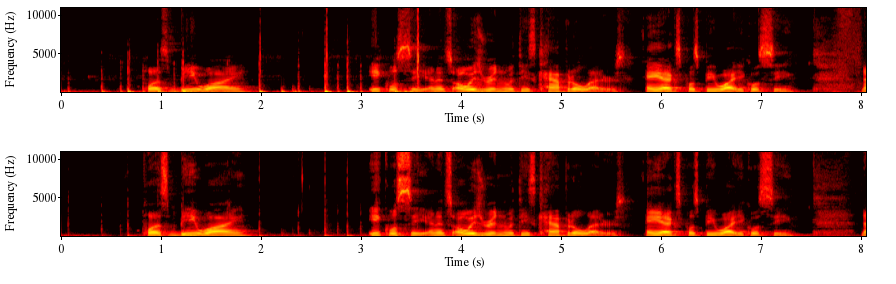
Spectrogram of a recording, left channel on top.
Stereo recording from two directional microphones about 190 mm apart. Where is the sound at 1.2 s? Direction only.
40° right (ahead or behind).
